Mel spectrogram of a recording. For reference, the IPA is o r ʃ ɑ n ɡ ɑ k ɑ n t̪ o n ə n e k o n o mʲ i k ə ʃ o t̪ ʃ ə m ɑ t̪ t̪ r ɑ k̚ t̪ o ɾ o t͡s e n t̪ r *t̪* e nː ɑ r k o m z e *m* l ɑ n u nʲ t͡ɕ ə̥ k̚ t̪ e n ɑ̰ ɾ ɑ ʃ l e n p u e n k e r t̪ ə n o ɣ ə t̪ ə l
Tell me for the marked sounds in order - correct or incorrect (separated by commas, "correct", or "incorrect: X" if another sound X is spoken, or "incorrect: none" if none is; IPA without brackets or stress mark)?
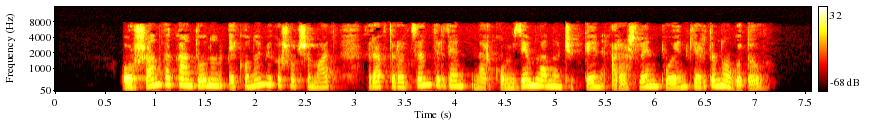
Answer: incorrect: d̪, correct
